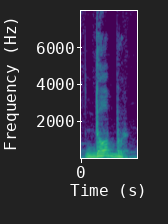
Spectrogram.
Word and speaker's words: daube: Γράφεται D-A-U-B-E, Dub, Dub.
